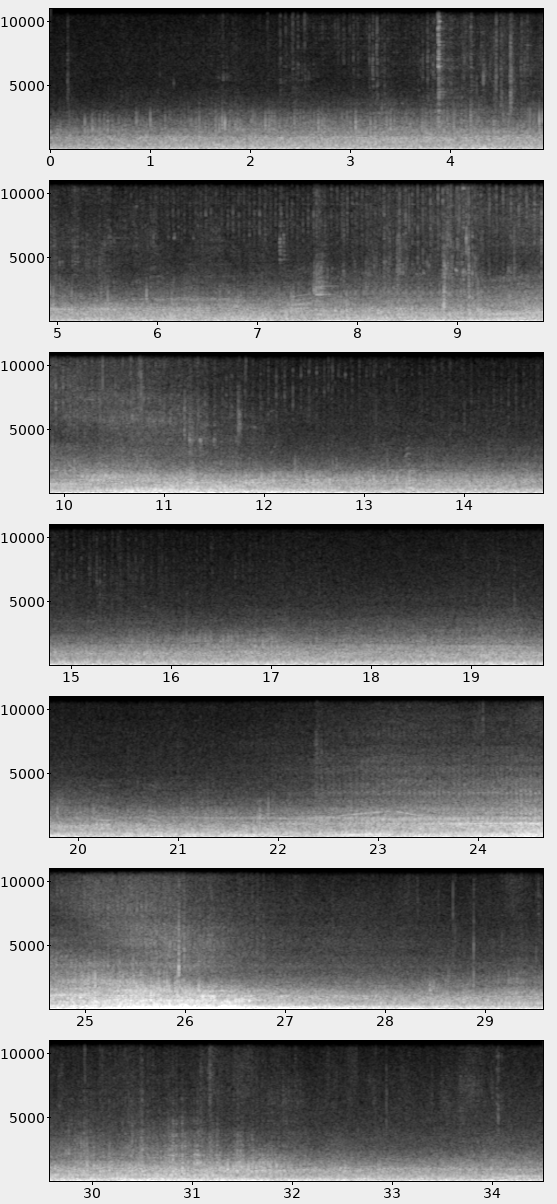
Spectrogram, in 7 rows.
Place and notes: Berlin: Vermessungspunkt Friedel- / Pflügerstraße - Klangvermessung Kreuzkölln ::: 06.12.2011 ::: 15:56
Berlin, Germany, 6 December 2011, 15:56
